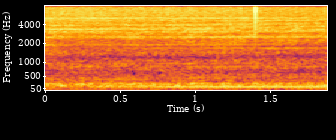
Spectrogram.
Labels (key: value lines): label: anthrophony, boat engine
recorder: SoundTrap 500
